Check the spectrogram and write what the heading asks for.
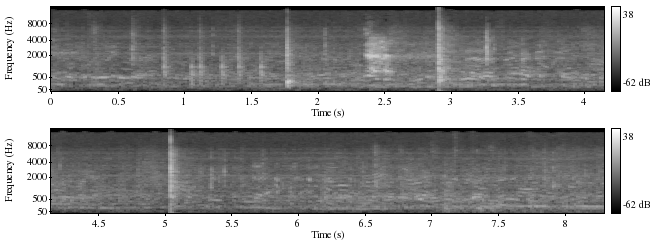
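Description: A pitched softball smacks into the catcher's mitt about three seconds in, with a second sharp knock about two seconds later and a few lighter clicks before. Spectators talk throughout, with a short shout just before the catch.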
